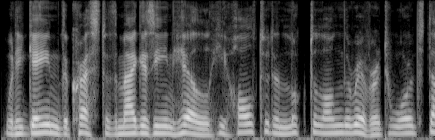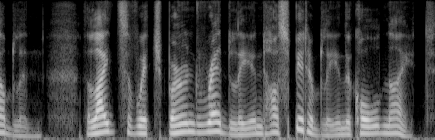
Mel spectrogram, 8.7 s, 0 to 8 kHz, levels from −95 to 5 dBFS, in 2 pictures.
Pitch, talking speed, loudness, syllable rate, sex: 145 Hz, 205 wpm, -19 LUFS, 5.6 syllables/s, male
